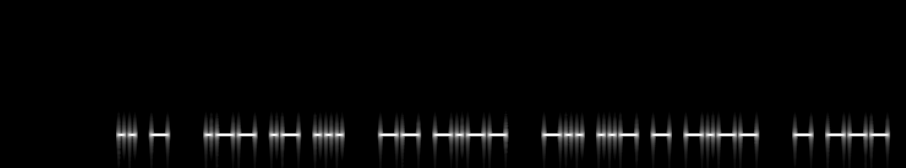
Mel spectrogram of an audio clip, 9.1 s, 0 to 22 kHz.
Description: Morse code, heard as a keyed tone, about 22 wpm, 700 Hz. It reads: IT WAS MY DUTY TO
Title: Sentences from Top 1500 Words 22wpm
